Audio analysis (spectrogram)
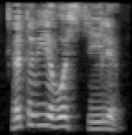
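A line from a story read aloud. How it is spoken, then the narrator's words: Snorting chuckle. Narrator (Russian): хмыкнул я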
